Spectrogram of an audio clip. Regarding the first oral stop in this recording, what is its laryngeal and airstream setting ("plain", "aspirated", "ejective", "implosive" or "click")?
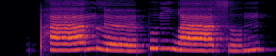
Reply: aspirated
